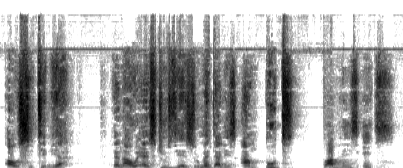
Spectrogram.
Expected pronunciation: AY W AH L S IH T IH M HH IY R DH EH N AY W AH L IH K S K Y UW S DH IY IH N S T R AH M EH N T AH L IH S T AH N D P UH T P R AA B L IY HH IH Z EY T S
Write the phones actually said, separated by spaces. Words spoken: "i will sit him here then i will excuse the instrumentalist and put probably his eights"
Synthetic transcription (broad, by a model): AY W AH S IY T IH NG HH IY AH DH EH N AY W AH L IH K S K Y UW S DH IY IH N S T R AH M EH N T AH L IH S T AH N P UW T P R AA B L IY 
